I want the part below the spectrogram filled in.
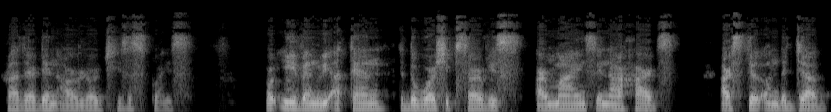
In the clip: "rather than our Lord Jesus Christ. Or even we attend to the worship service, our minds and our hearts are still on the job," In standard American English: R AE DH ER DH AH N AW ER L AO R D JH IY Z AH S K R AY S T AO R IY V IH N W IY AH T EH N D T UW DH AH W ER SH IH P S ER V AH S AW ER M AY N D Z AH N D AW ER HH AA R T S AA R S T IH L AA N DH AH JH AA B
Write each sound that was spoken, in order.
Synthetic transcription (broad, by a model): R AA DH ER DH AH N AW ER L AO R D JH IY S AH S K R AY S T AO R IY V IH N W IY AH T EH N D T UW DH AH W ER SH IH P S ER V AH S AW ER M AY N D S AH N AW ER HH AA R T S AA R S T IH L AA N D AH JH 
